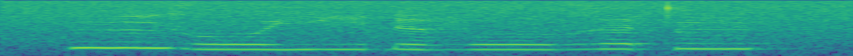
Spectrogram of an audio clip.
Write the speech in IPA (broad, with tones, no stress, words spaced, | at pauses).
ŋĩ˦ɣoː˨ ji˨ɗə˨ voː˨ɣə˦˨tũ˦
